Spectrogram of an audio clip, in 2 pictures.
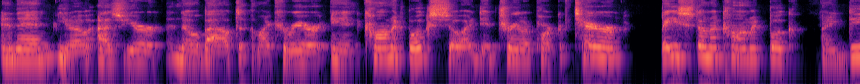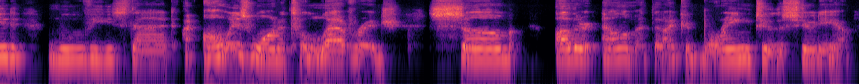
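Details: Adult male heart attack survivor with aphasia, speaking after noting his aphasia was kicking in; aphasia (mild word-finding pauses).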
